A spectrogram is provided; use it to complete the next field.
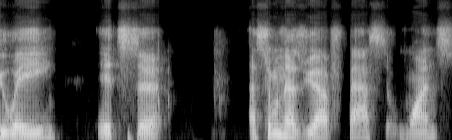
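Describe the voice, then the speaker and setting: This man has a fairly high pitch. He talks with a Quebec accent. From Canada. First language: French. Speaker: volunteer motorsport official. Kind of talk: presentation to club over video call. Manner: halting, many repetitions.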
